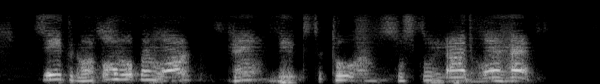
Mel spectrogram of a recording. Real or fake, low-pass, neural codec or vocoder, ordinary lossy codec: fake; 10.8 kHz; codec, 44.1 kHz, 0.9 kbps, DAC; AAC, 64 kbps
